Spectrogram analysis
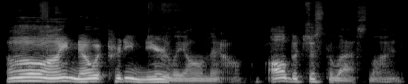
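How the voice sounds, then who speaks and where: A man's voice: mid-range voice, expressive, moderate pace, lightly acted. Man reading as a gushing, dreamy young orphan girl. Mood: excited, pleading. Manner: gushing, wistful, dramatic. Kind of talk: storybook read-aloud.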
